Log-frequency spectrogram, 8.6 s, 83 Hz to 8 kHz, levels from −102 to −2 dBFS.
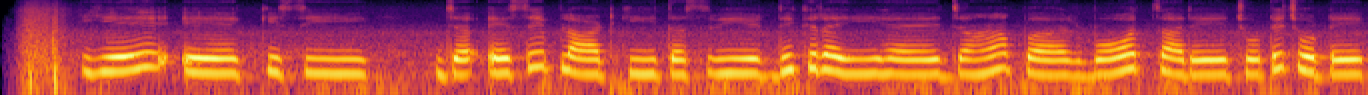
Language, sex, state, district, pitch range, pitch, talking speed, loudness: Hindi, female, Rajasthan, Jaipur, 230-260 Hz, 240 Hz, 125 wpm, -14 LUFS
